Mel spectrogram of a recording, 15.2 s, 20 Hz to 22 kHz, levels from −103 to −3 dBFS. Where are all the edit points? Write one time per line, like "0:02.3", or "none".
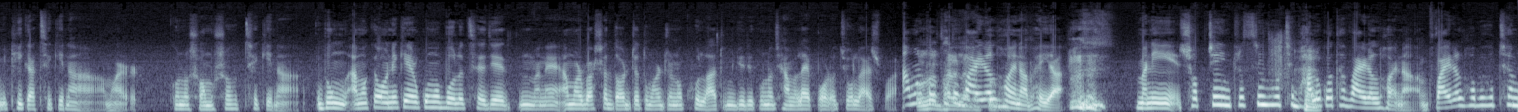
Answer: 0:09.0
